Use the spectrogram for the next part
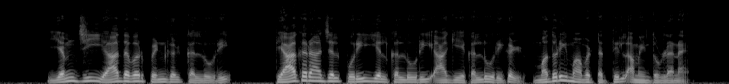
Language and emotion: Tamil, neutral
